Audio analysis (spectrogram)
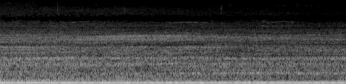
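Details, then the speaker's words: Chinese diesel heater, quiet install with muffler and cushion over the unit; constant low rumble with a soft airy rush, mostly air blowing out, no rattles or surges: normal running. "that's the most noise you get is the air blowing out"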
